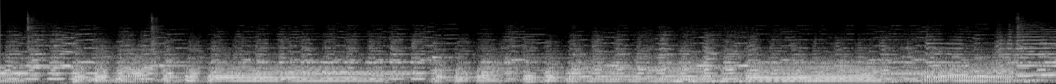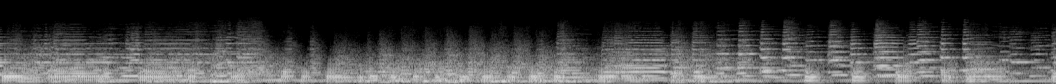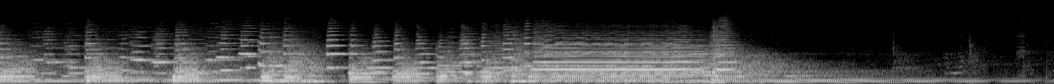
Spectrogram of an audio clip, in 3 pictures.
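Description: A tuba playing a passage of held notes and quicker moving notes, ending on a sustained note that dies away in the last two seconds.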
